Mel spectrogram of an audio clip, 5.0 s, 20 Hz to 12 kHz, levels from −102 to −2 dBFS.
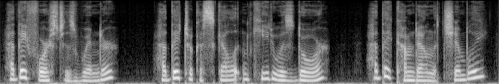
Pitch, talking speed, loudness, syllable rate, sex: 200 Hz, 215 wpm, -19 LUFS, 6.4 syllables/s, female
